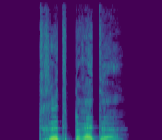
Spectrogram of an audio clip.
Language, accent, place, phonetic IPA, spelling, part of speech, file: German, Germany, Berlin, [ˈtʁɪtˌbʁɛtə], Trittbrette, noun, De-Trittbrette.ogg
- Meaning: dative of Trittbrett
